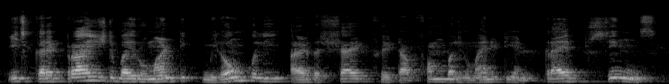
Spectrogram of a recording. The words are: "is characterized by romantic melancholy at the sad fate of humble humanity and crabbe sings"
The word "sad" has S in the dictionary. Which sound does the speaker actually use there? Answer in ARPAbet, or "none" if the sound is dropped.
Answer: SH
